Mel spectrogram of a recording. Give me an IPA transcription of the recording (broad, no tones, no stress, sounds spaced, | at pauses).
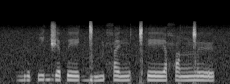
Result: b ø p i d͡ʒ ɛ p eː ɡ͡ǀ ĩ m ħ ɛː ŋ o ǀʰ eː ħ ɑ ŋ͡ǀ ø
